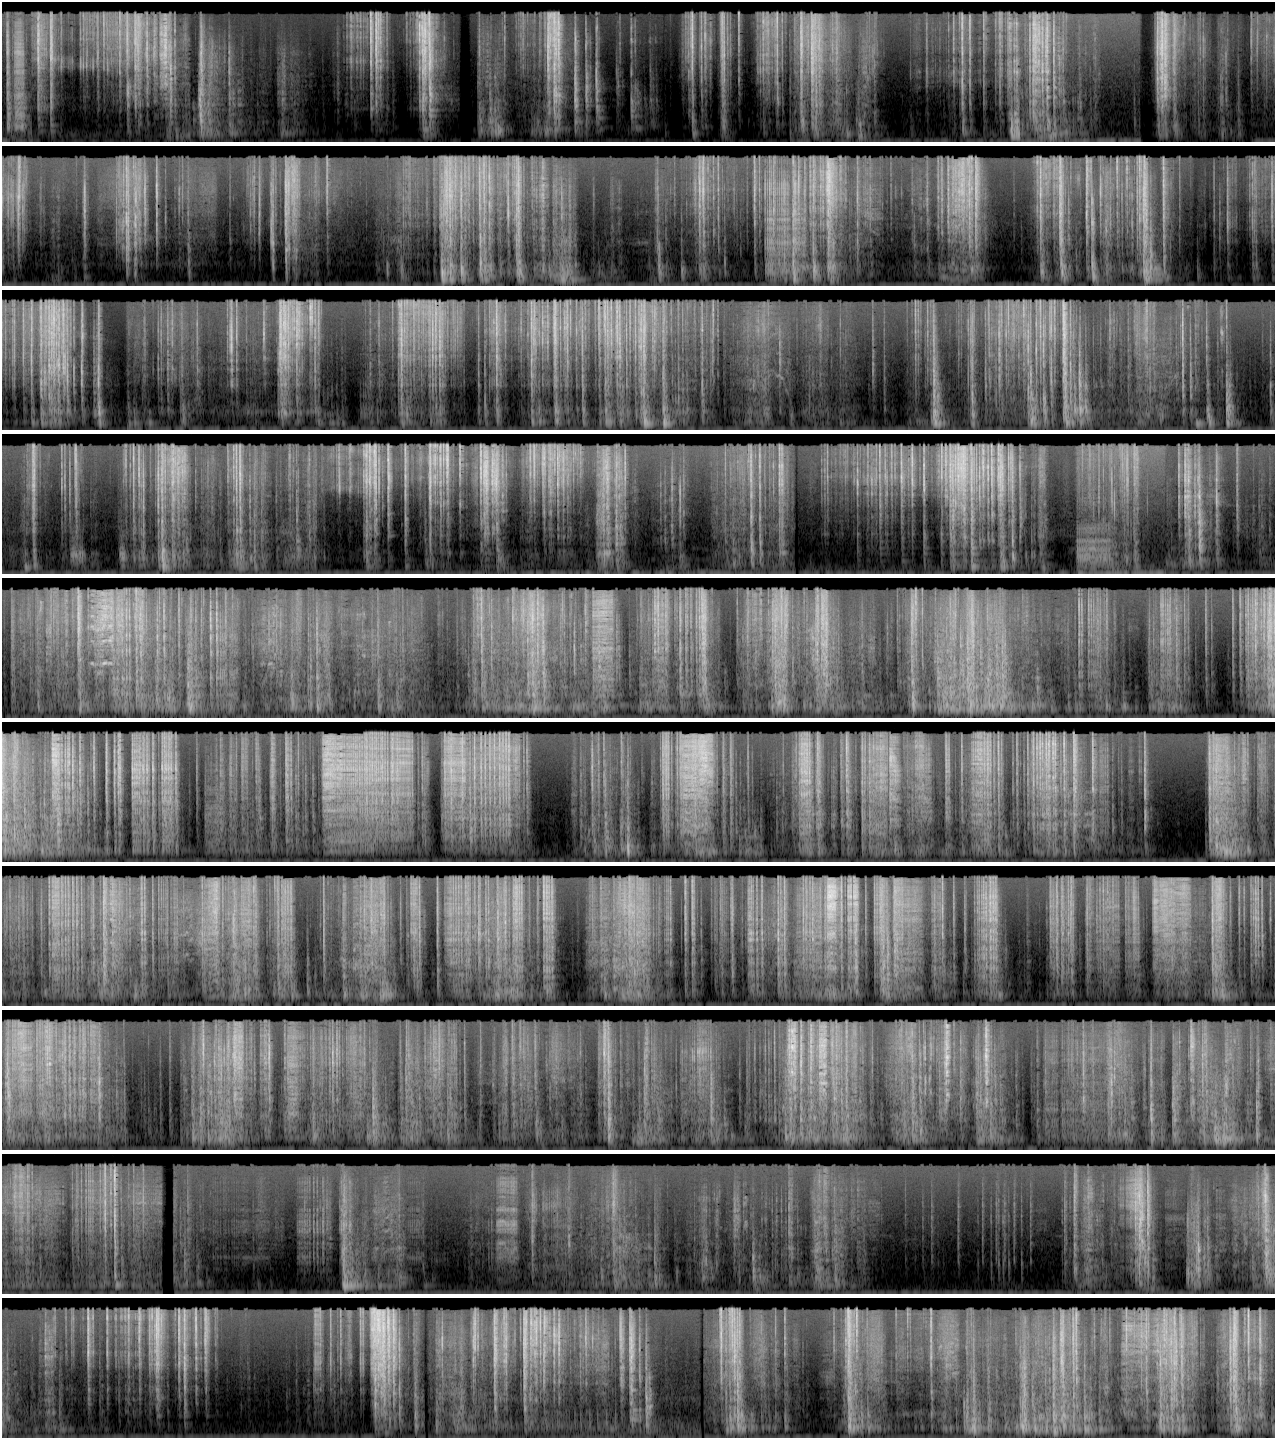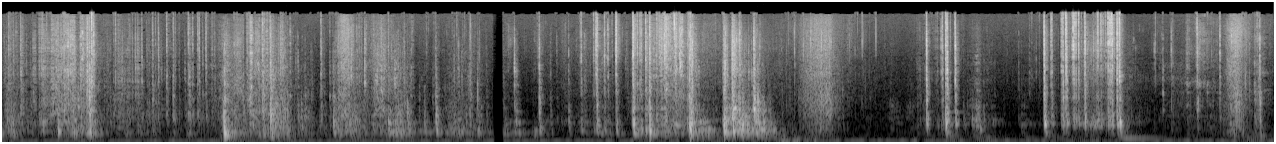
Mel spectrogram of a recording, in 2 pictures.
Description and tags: Wood-break-stress
stretch, stress, Wood, breaking, breaks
